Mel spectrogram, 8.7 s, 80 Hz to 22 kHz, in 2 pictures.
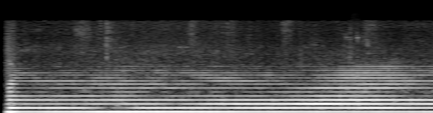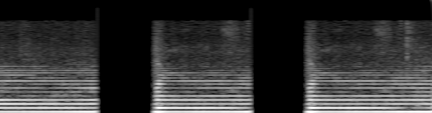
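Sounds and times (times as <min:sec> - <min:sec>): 
long and short signal tones: 0:00.0 - 0:08.6.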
